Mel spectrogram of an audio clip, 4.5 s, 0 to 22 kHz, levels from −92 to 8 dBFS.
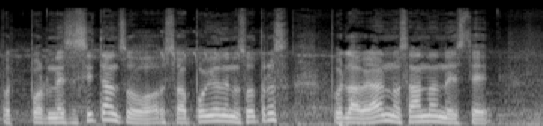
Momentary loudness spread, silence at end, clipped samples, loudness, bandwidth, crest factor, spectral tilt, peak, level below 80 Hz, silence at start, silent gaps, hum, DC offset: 7 LU; 0 s; under 0.1%; -17 LUFS; 16 kHz; 14 dB; -6 dB/octave; -4 dBFS; -40 dBFS; 0 s; none; none; under 0.1%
